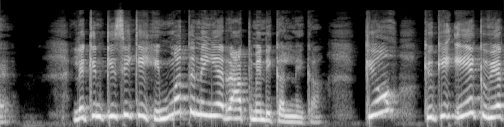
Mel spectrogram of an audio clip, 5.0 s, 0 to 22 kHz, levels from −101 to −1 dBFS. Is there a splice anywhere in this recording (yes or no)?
no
